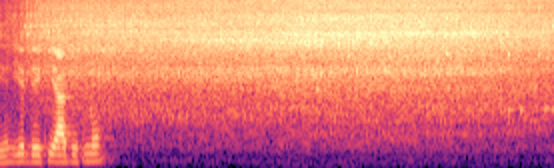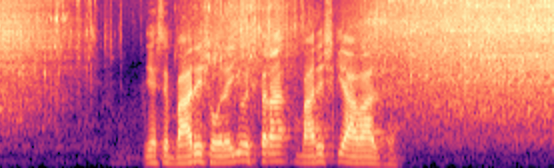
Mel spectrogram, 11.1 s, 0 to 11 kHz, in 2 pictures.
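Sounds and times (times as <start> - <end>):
shells trickling in rainstick: 3.1 - 6.8, 7.5 - 11.0.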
